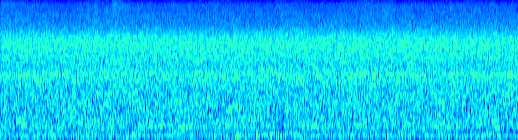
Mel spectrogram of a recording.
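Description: Steady background hiss with a faint low hum and no speech: the room tone of the church sanctuary as picked up by the stream's audio.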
